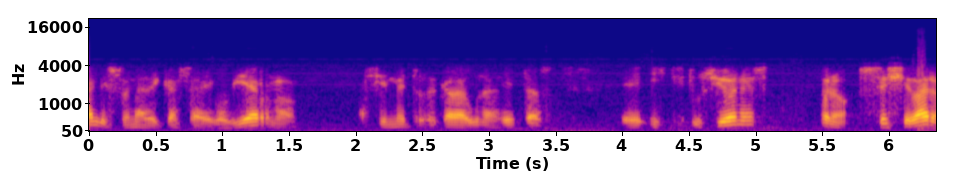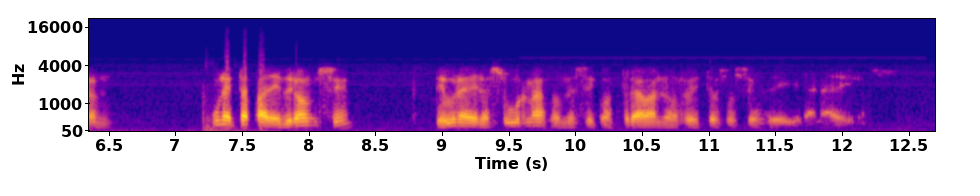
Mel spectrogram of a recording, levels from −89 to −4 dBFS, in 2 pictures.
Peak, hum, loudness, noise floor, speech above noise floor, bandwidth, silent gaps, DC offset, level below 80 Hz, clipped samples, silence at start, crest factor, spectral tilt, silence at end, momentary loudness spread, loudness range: -4 dBFS; none; -22 LUFS; -62 dBFS; 39 dB; 6 kHz; none; under 0.1%; -64 dBFS; under 0.1%; 0 s; 20 dB; -5.5 dB/octave; 0.65 s; 19 LU; 7 LU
